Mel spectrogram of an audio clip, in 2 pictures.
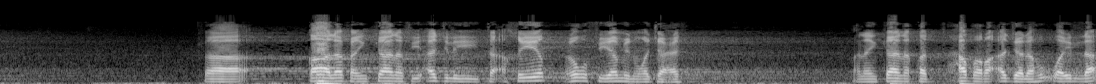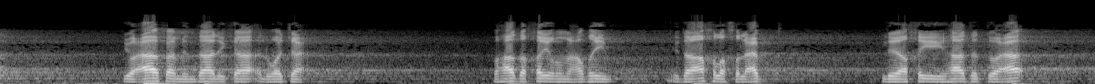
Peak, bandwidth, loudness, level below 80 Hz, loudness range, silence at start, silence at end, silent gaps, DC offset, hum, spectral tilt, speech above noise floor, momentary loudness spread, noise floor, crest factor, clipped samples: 0 dBFS; 11 kHz; -14 LUFS; -40 dBFS; 6 LU; 0 s; 0 s; none; under 0.1%; none; -4 dB/octave; 27 dB; 21 LU; -40 dBFS; 16 dB; 0.3%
